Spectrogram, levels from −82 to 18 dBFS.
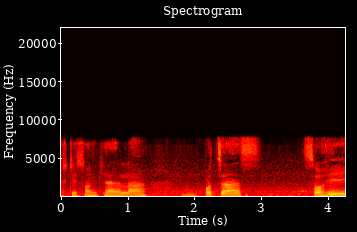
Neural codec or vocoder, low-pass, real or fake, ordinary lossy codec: none; 7.2 kHz; real; Opus, 16 kbps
